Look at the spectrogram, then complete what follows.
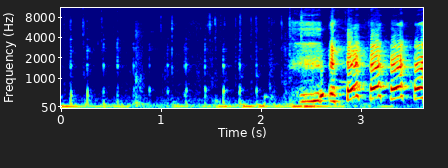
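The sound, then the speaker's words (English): Rapid, heavy typing on a keyboard clatters in a steady stream of sharp clicks, and a voice starts talking over them for the last second or so. “I'm keeping every bit of this. The heavy typing.”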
